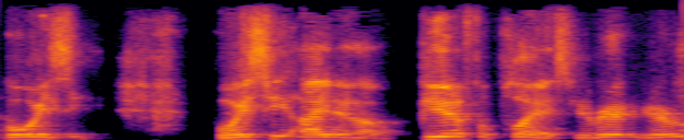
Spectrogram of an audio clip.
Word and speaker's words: Boise: Um we just got back from Boisee and it's pronounced Boisey, not Boise. Boisey, Idaho.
